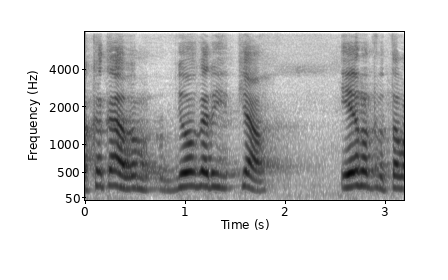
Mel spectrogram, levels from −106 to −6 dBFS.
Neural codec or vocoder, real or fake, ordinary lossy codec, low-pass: codec, 16 kHz, 0.8 kbps, ZipCodec; fake; none; none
